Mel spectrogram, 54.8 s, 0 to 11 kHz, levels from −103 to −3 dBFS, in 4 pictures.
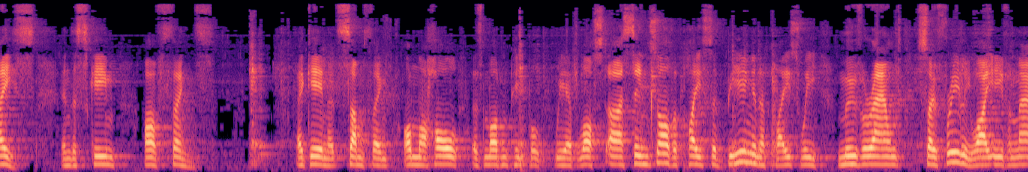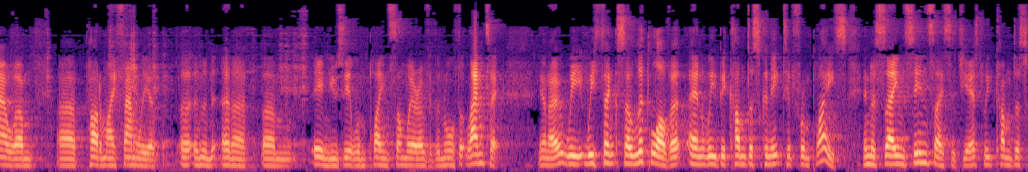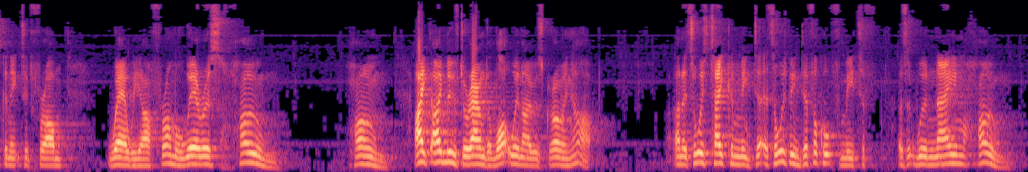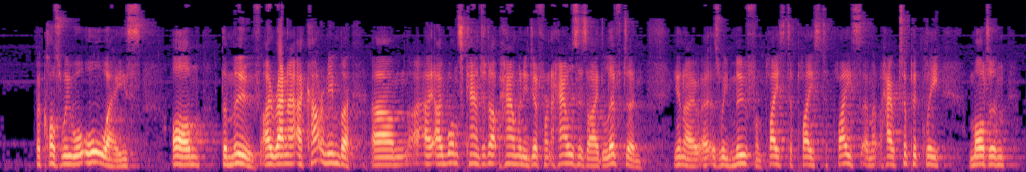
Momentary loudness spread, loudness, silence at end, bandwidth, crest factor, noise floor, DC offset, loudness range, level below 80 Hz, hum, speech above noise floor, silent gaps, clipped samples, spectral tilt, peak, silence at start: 13 LU; -20 LUFS; 0.2 s; 10.5 kHz; 20 dB; -58 dBFS; under 0.1%; 5 LU; -62 dBFS; none; 39 dB; none; under 0.1%; -5.5 dB/octave; 0 dBFS; 0 s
